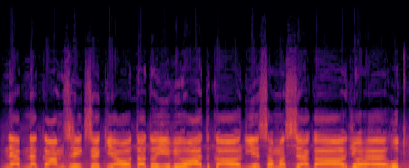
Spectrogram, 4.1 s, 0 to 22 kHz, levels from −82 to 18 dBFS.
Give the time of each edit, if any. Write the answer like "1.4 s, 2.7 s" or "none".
none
